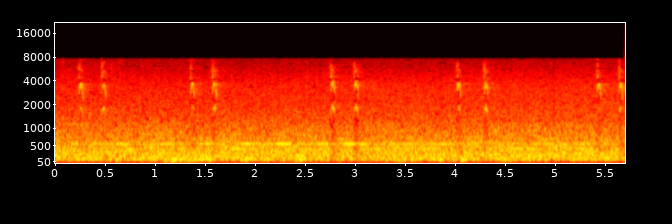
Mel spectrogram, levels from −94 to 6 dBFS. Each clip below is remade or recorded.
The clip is recorded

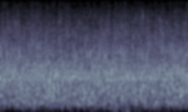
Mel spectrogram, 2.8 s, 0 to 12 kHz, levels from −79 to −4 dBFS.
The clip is remade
